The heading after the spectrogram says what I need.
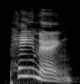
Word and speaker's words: painting: You may hear people say "painting" as "painning" instead: painning.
